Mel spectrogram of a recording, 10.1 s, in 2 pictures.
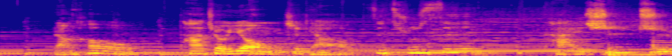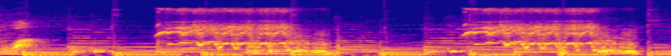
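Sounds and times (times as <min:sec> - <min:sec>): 
speech: 0:00.4 - 0:06.0
horse whinnying: 0:06.2 - 0:07.6, 0:08.5 - 0:09.9.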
